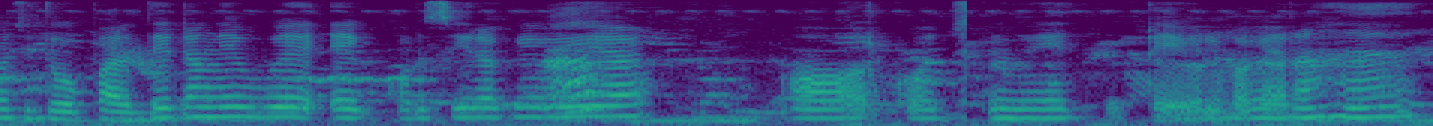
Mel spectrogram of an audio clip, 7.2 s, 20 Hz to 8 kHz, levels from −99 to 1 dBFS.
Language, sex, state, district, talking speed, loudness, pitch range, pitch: Hindi, female, Bihar, Darbhanga, 125 wpm, -37 LUFS, 180-235 Hz, 215 Hz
